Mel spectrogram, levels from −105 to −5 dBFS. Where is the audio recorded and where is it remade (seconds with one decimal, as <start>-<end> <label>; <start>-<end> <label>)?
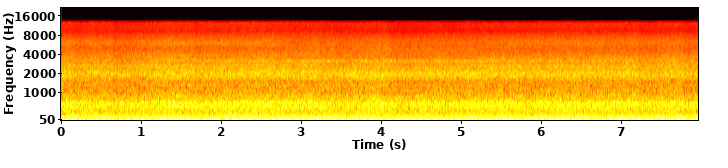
0.0-8.0 recorded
